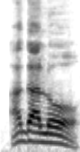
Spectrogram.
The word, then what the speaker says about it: hágalo: Hágalo. Since it's the third syllable from the end that we want to accent, we have to put the accent over it.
